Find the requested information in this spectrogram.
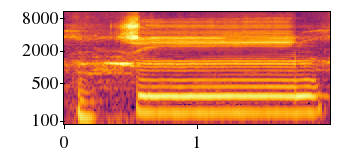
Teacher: জিহ্বার মধ্যখান ঠিক তার উপরে লাগাইতে হবে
